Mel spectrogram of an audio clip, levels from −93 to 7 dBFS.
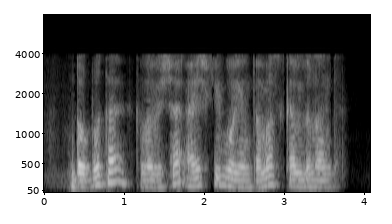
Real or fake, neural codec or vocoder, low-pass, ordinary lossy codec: fake; codec, 16 kHz, 2 kbps, FreqCodec, smaller model; 7.2 kHz; AAC, 16 kbps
